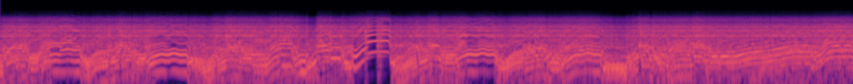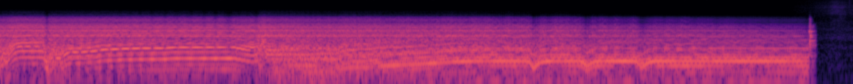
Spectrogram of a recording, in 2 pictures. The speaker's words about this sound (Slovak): Taktiež nemôžem opomenúť Wemi, je to legendárny pitch shifter od spoločnosti Digitech. Nemám asi k nemu čo dodať, proste znie takto a ide tam o to, že posúva signál o oktav vyššie alebo nižšie.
